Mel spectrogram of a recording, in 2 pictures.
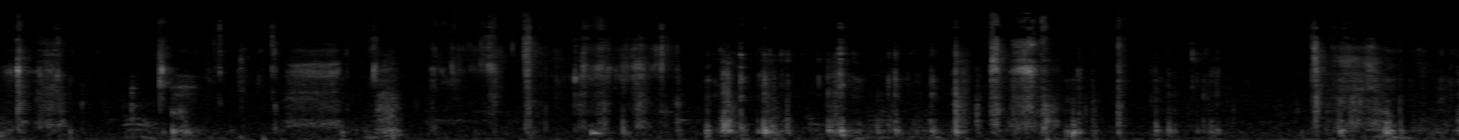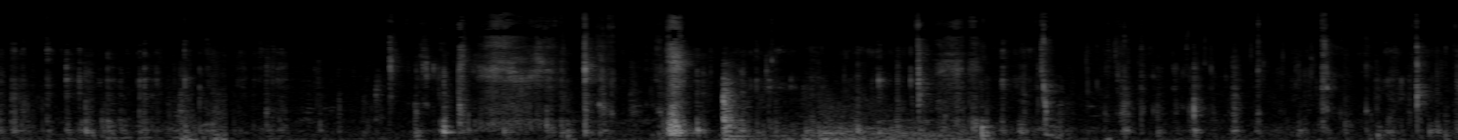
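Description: Close-miked chewing and biting of roasted chicken curry eaten by hand. It is a steady run of short mouth clicks and smacks, with louder bites now and then.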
